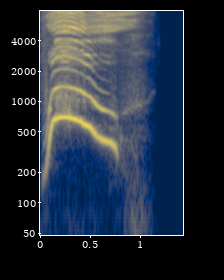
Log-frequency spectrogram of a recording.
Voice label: SHOUTS, Gospel, PREACHER; ILIO; Vocal Planet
